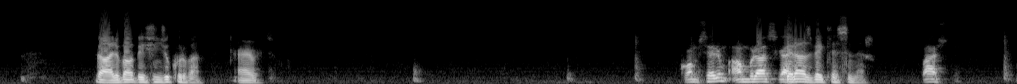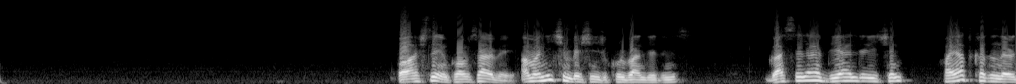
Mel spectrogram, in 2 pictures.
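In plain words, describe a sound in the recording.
Men speak in turn in low, serious voices.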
